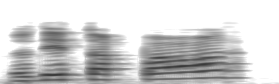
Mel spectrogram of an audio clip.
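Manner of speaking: loud emphatic insistence; insistent. Real, not acted. Repeats insisting she said it on purpose.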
